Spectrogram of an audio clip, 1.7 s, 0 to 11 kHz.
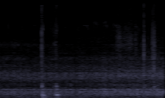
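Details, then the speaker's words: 1962 Zenith Trans-Oceanic 3000 radio after power supply jack repair, tuned to shortwave with volume turned up: even static hiss with brief pops, no stations received. Set works; the band is simply empty. "nothing much on shortwave anymore at least not in English I don't think anything runs on English in shortwave"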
